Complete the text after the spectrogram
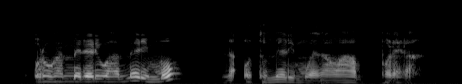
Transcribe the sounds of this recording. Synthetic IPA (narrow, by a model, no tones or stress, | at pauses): oɾoɣameɾeɾiwameɾimo | naʔotomeɾimwɛɣawapɔɾɛ̰ɾa̰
